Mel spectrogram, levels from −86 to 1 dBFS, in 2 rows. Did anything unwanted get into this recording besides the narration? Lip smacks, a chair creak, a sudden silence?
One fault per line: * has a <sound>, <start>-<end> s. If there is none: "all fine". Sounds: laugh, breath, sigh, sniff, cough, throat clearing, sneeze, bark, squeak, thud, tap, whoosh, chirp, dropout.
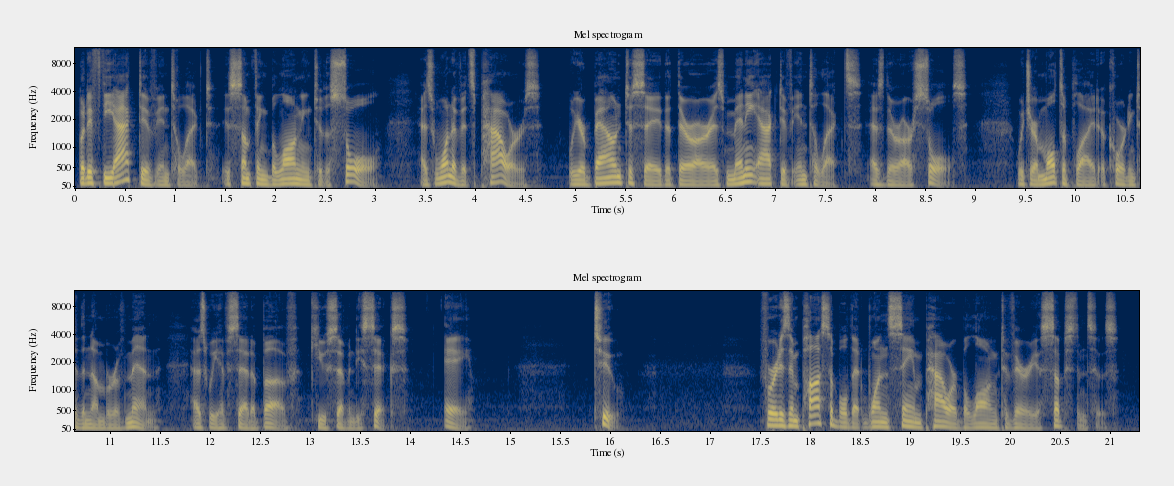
all fine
